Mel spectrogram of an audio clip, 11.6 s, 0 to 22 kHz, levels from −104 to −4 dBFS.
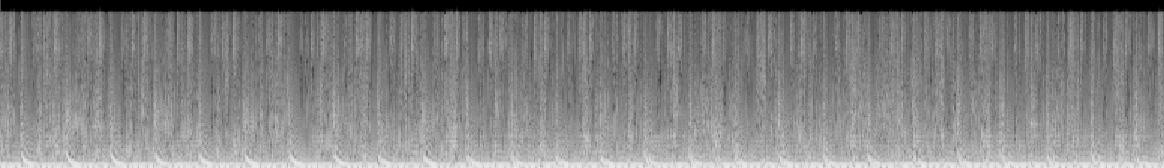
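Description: From start to finish the sound carries a harsh, buzzy distortion, and even the quiet gaps are filled with loud noise. The likely cause is a stuck bit, where one high data bit, worth about -15 dBFS, is held fixed and knocks many sample values off by that amount.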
